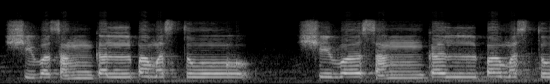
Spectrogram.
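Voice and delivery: slow, drawn-out शिव संकल्पमस्तु as one phrase; joined-up recitation. Shown as a demonstration. Teacher joining three words for students, slow recitation. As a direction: link शिव संकल्पमस्तु, stretching kal and the last vowel. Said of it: "पूरे को एक साथ मिला के".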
